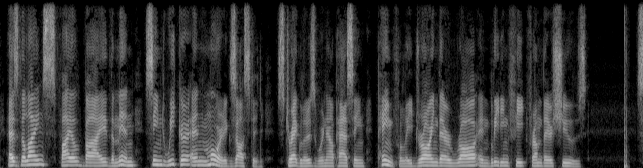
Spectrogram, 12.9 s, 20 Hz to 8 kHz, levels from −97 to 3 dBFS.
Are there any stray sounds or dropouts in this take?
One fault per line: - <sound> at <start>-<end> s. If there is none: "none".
- thud at 12.5-12.6 s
